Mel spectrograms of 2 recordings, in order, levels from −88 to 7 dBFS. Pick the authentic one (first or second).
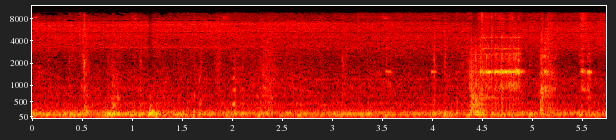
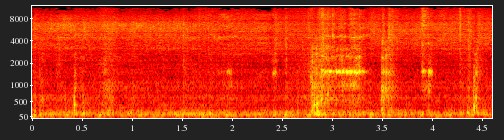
first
